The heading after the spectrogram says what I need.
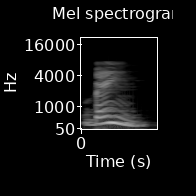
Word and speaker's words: bem: Porque quando nós pronunciamos, nós conseguimos ouvir o som desse I.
